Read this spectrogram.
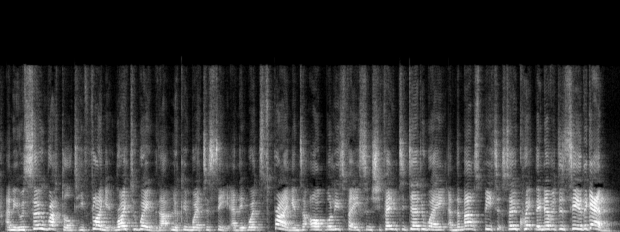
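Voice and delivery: fast, loud, all in one breath; express train speed. Acted. Storyteller finishing the story to the children in one breath, rushing and loud. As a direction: race to the end without a pause. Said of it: "speeding up to express train speed".

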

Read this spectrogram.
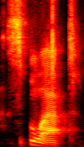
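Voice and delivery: ordinary delivery

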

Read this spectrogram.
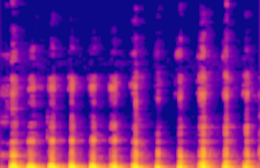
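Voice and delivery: long, breathy chuckle at the absurdity; wheezy chuckle. Real, not acted. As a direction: chuckle helplessly under the breath. Amused at the cover-up phrase.

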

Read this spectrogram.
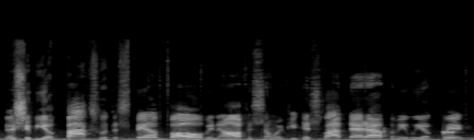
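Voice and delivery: high-pitched Texan character voice; Texan accent. Acted. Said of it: "you gotta go full Texan".

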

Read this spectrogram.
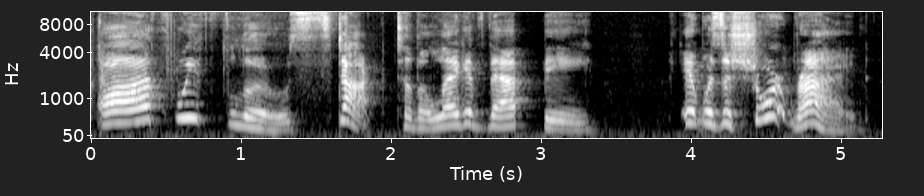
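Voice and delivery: plain reading voice

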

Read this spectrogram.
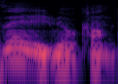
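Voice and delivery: slow They will come, buzzing th in they; they with th sound. Shown as a demonstration. Teacher models the joined sounds for students, slow voiced th in They. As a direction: draw it out, They starting with voiced th. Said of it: "The, they birleşti".

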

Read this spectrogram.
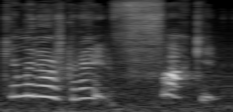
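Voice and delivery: strained high squeal of annoyance; high-pitched frustration. Real, not acted. Player demanding grenades after a bad death, squealed frustration. Tail of the screamed rage.

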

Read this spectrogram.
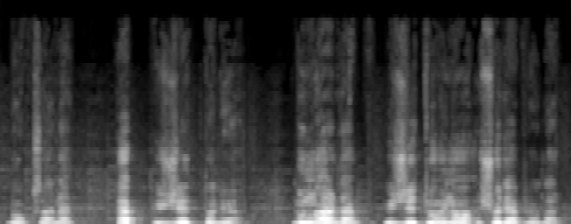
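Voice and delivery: ordinary talk

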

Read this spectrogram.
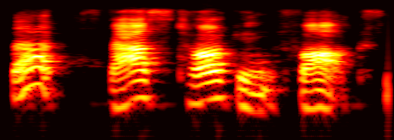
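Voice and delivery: ordinary delivery, nothing marked

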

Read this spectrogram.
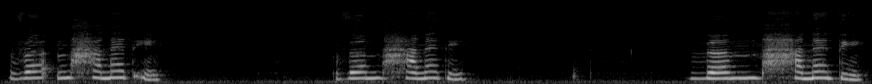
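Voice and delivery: "Vemheni" said slowly with a breathy mh; slow model for repeating. Shown as a demonstration. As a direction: stretch out each syllable for learners to copy. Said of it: "Escuchen cómo se, cómo suena". (lento y claro para que repitan: Vemheni)

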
